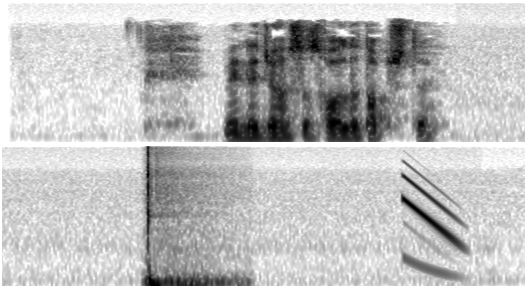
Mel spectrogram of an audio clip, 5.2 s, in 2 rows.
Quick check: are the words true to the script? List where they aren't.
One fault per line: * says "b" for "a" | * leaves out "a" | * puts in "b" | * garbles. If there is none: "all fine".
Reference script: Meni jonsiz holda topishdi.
all fine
